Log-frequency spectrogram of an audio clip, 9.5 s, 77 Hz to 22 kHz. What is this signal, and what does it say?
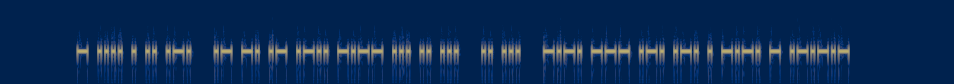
Morse code, heard as a keyed tone, about 36 wpm, 700 Hz. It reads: THEIR ANALYSIS IS CORRECT.
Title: Sentences from Top 1000 Words - Review Part 5 - 35wpm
